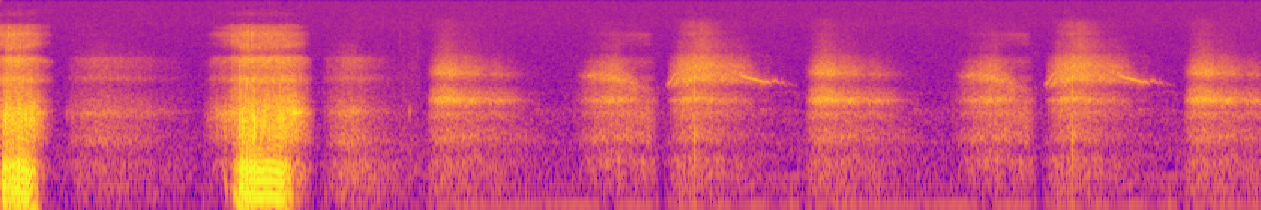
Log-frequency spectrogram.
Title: Snoring Sounds ZZzzz with a light whistle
